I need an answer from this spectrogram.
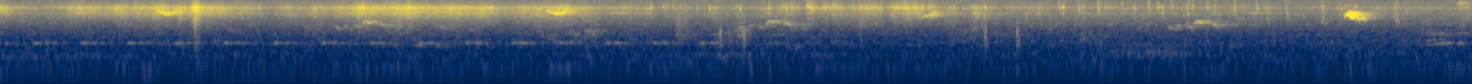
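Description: Quiet outdoor ambience with a small bird giving a short, high, falling chirp every three to four seconds, the loudest about a second before the end, and softer calls in between. A faint pulsing tone runs underneath and stops about halfway.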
